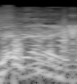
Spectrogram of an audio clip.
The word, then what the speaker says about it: Media Day: ¿Cómo se dice ese tú que se llama el día My Day ese? – Media Day. – El día My Day ese. – Media Day. – El Media Day.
